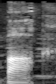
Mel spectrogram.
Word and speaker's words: Bach: 好，第一个我哋呢音乐之父巴哈呢，我哋通常係读 Bach。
